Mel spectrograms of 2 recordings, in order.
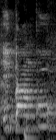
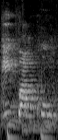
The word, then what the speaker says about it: Imbanku: Ibanku. Baby, you're not even saying it right. With your Okay, sorry. accents. Imbanku. I Okay. just not saying it Yeah, right. she said it right.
